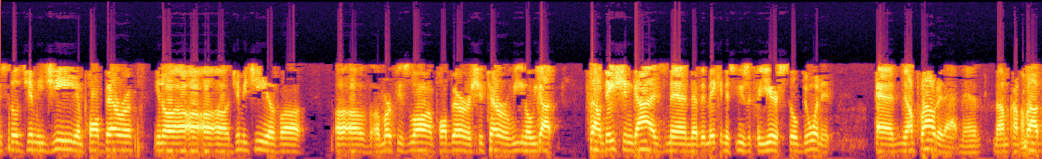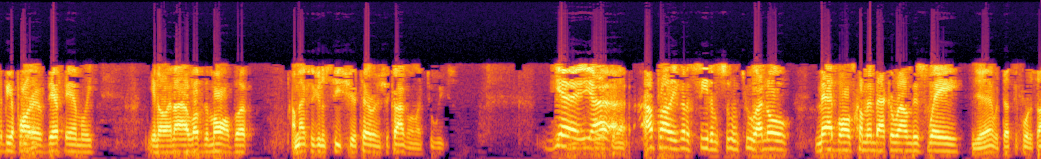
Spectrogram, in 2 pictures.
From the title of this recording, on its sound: On the phone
